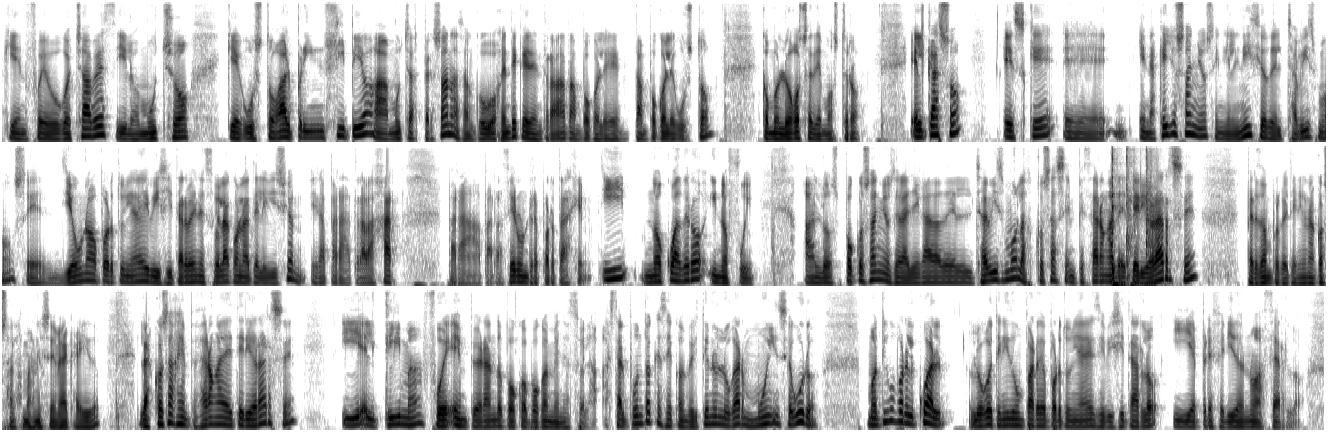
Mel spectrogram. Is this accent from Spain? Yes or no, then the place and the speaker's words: yes; Canary Islands, Spain; cuando yo ejercía como periodista político y hacía entrevistas políticas aquí en una televisión de mi tierra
